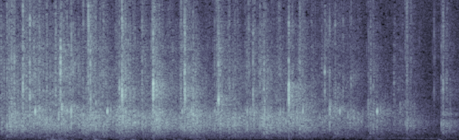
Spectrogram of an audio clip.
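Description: A church audience applauds steadily one morning, giving a clap offering to the Puerto Ricans present. Dense, overlapping claps hold at a fairly loud, even level before thinning out slightly toward the end.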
